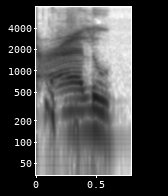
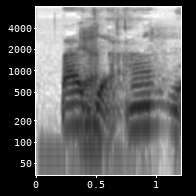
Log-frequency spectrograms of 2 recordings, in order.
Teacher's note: Jangan ngalu tapi alu, tenggorokan tengah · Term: huruf ainnya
